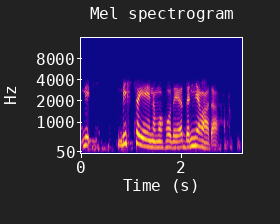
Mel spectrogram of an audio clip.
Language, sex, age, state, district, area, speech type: Sanskrit, female, 30-45, Telangana, Karimnagar, urban, conversation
